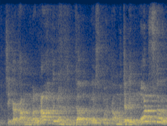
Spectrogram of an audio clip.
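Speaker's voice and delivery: rising to a high, loud warning; stern preaching warning. Retold or imitated. Pastor warning a bitter youth he'll become a monster, stern preaching. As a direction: build from firm counsel to forceful admonition.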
